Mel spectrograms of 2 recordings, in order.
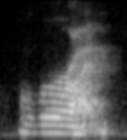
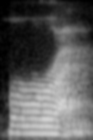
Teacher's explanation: the tongue is not Trill it does not move it does not flap it does not tap in English it just stays there the air is going to continuously move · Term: R sound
